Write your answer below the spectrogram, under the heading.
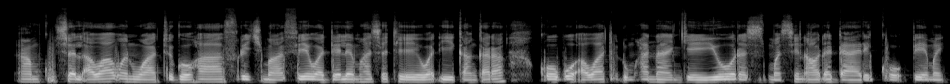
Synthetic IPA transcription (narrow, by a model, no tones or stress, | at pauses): ʔamkusɛlʔa̰waːwanwatʰuɡɔɦafɾid͡ʒmafɛwadɛlɛmhasatɛwaɗikʼaŋkʼaɾakʰɔbɔʔa̰watʰaɗumɦanand͡ʒɛjɔɾasmasina̰waɗadaːɾikʰːɔb̥ɛmaj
